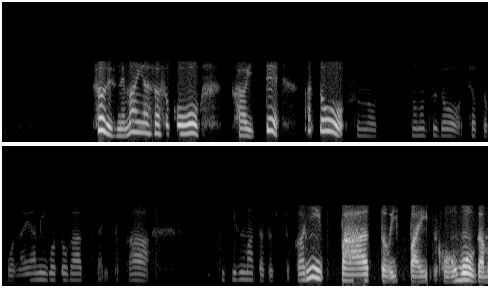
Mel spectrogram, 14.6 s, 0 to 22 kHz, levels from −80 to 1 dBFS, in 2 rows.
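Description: Bluetooth CVSD headset codec, throughout: the speech is confined to roughly 200 Hz to 3.5 kHz, and the one-bit slope coding leaves plainly audible granular hiss, scratchy sibilants and distorted loud peaks.

Unconcealed Bluetooth headset packet loss at 2.26 s: a 7.5 ms hole, about one packet's worth, drops abruptly to silence.

Automatic gain rising from 5.45 to 9.59 s: after the talker moves back around 5.0 s and the input falls by about 21 dB, the gain control slowly lifts level by about 5 dB, swelling voice and room noise together.

Unconcealed Bluetooth headset packet loss at 9.90 s: another 7.5 ms gap, fitting a single lost packet, cuts the audio sharply.

Unconcealed Bluetooth headset packet loss from 13.67 to 13.76 s: a longer 30 ms dropout, fitting a few consecutive lost packets, chops the speech with hard-edged silence.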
